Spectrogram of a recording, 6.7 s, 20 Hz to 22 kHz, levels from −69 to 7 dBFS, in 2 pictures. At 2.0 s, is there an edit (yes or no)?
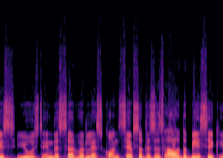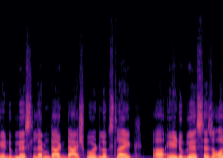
yes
